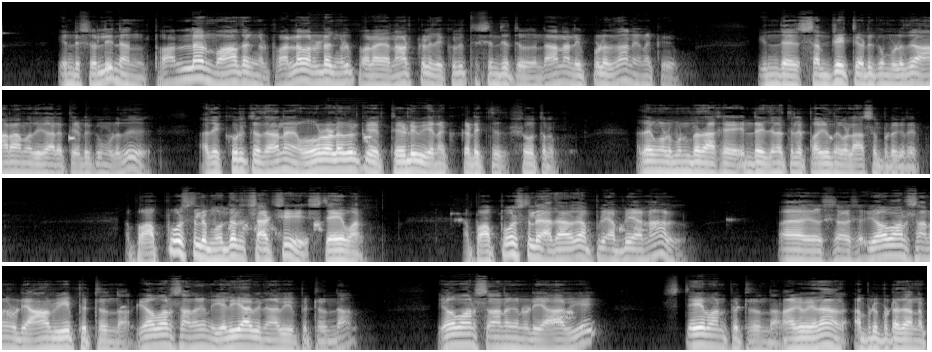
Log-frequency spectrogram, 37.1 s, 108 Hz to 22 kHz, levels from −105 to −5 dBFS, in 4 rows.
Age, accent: 60-79, native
